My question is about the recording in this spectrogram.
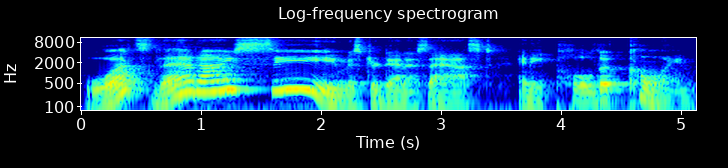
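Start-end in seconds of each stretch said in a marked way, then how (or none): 0.0-2.1 high, slow teasing question; playful driver. A narrator's reading. Bus driver teasing the boy before a coin trick. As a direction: draw it out like a magic trick.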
